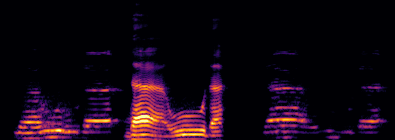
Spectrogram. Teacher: Mad thabi'i. Maka dalnya dibaca panjang.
